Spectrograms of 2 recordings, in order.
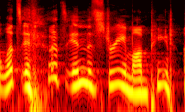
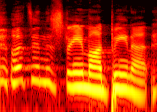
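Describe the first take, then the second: First: Laughing through it. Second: Said in the usual way. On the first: Real, not acted. Laughs mid-phrase before the retake.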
